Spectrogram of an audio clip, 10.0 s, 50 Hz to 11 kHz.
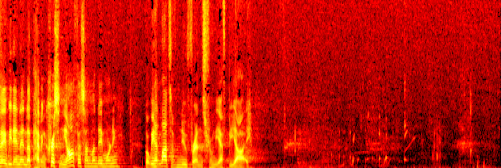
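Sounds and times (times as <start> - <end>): man gulping from a bottle: 5.9 - 9.6.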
